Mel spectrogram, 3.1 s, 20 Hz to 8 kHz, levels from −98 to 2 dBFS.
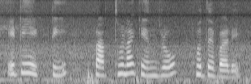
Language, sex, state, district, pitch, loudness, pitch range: Bengali, female, West Bengal, Alipurduar, 265 Hz, -19 LUFS, 245-295 Hz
